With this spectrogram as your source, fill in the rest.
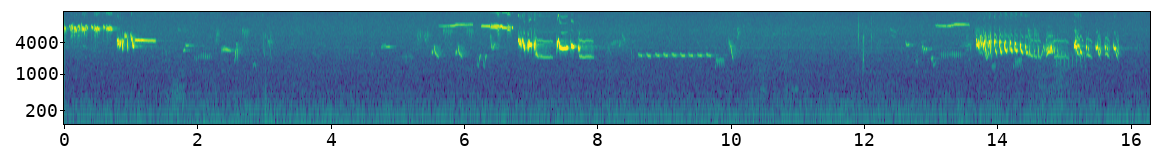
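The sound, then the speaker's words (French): European robin song in a garden: several bursts of high, thin warbling phrases separated by quiet pauses, with no talk. “Alors, il est plus discret dans son champ, mais très présent aussi dans nos jardins. On le connaît bien. Oui, le rouge-gorge. C'est le rouge-gorge.”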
